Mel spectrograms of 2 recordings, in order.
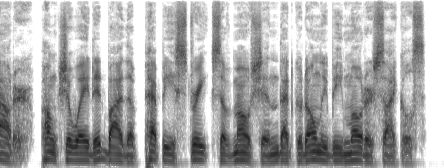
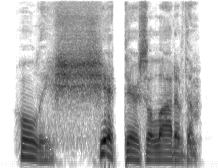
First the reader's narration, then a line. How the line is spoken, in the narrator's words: Bruno exclaimed softly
